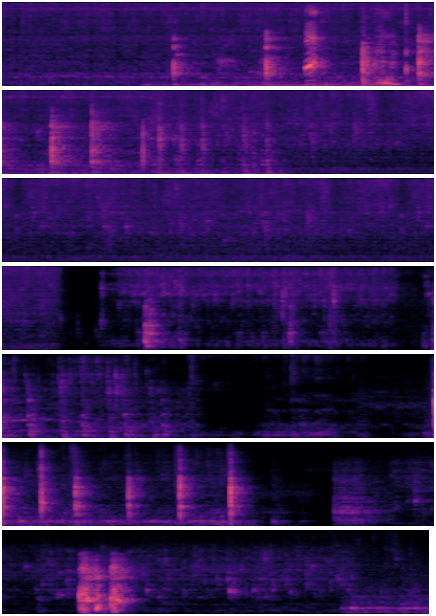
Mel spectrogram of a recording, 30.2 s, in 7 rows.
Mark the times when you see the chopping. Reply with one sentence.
The chopping can be heard from 1.4 to 7.2 s and from 21.6 to 24.0 s.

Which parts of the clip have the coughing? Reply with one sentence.
You can hear the coughing from 3.0 to 4.1 s and from 26.7 to 27.2 s.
